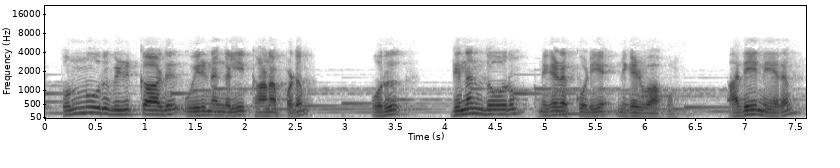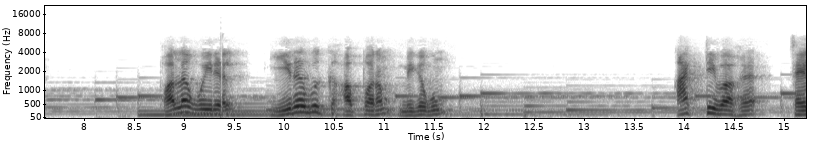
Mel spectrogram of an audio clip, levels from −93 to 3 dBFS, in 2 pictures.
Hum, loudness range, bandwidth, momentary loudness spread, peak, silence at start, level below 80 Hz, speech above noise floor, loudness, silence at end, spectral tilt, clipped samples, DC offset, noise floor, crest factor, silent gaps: none; 5 LU; 6.2 kHz; 21 LU; -2 dBFS; 0 s; -64 dBFS; 25 dB; -19 LUFS; 0 s; -5.5 dB/octave; under 0.1%; under 0.1%; -43 dBFS; 20 dB; none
